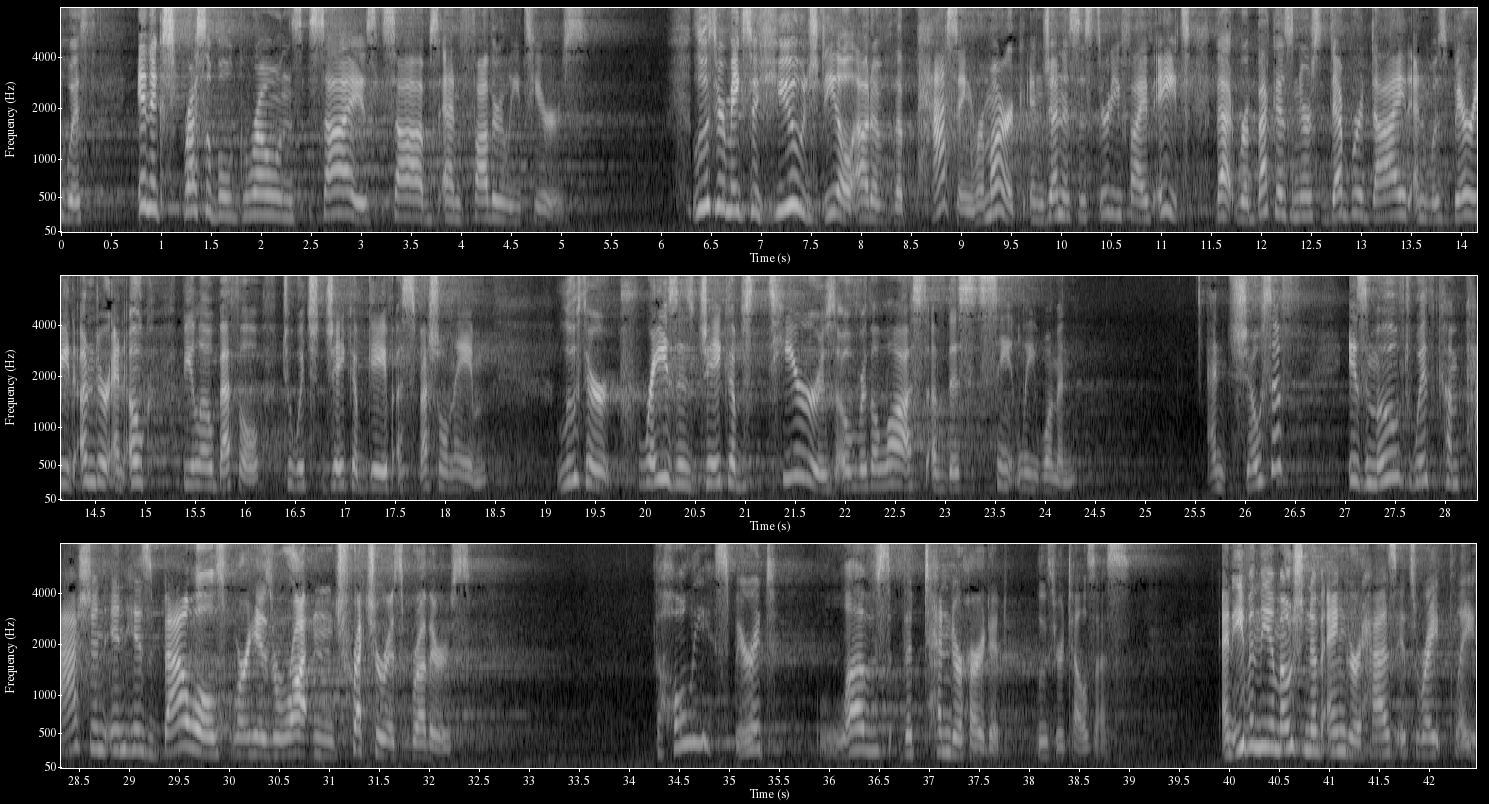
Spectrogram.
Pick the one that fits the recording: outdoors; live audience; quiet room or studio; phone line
live audience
